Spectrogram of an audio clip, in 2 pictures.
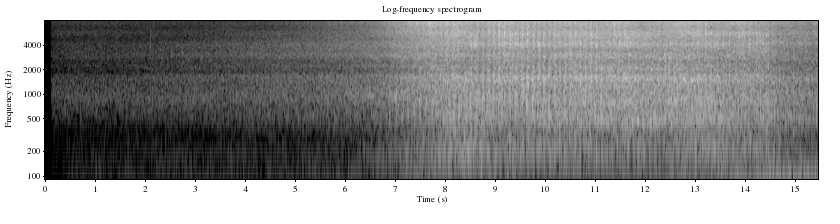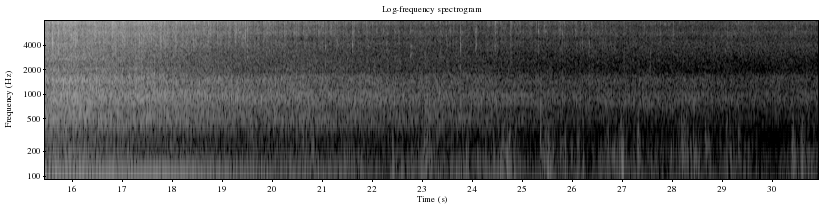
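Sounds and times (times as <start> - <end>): deep diesel engine drone: 0.4 - 25.1
train wheels rushing on rails: 4.4 - 27.6.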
